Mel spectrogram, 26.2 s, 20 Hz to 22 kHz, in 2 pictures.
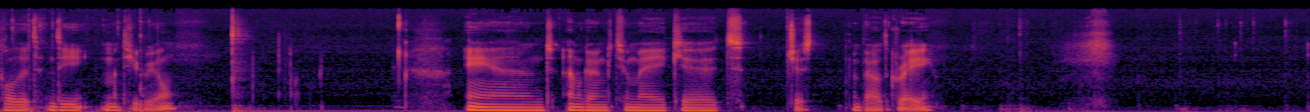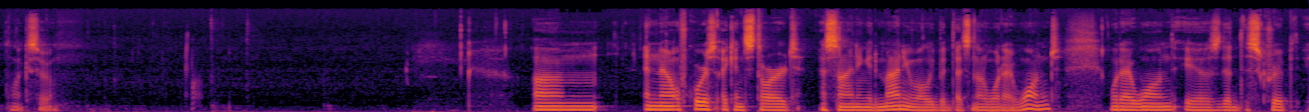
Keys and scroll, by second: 0.0-1.9 typing, 2.4 Return, 9.8-10.5 typing, 12.2 typing, 12.3 ctrl+c, 13.2 ctrl+v, 14.1 ctrl+v, 15.2 ctrl+s.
